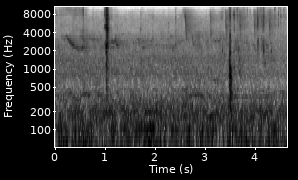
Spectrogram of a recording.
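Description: Birds calling with short, curving chirps over a low outdoor rumble, with two sharp clicks, one about a second in and another about two and a half seconds later.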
